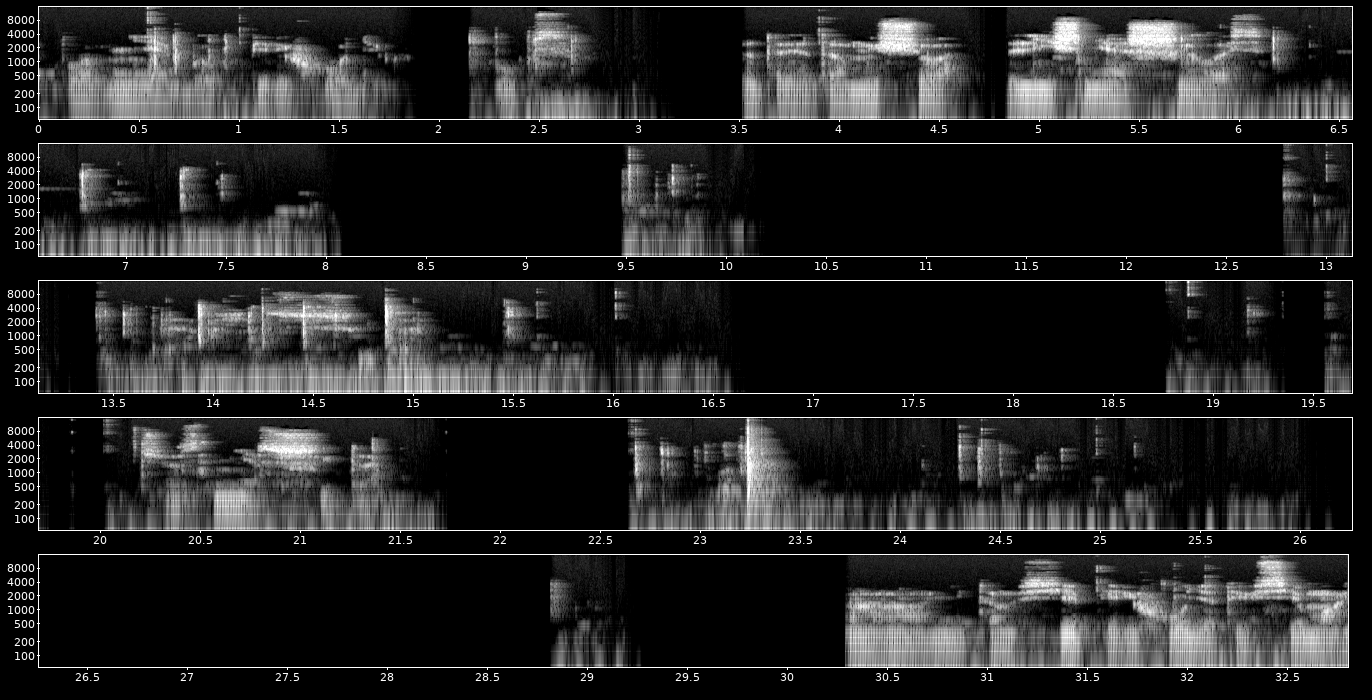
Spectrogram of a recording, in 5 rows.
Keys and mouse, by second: 0.7 Tab, 1.0-2.0 middle drag, 2.6 ctrl+z, 3.3 middle click, 7.3 ctrl+z, 8.9 middle click, 9.8 ctrl+z, 10.3 right click, 10.7 middle click, 13.0 middle click, 13.6 ctrl+z, 14.4 ctrl+z, 14.9 ctrl+z, 15.6 middle click, 18.7 click, 19.3 middle click, 19.8 right click, 21.7-22.8 right drag, 23.0 ctrl+z, 23.3-24.4 middle drag, 24.5 shift+z, 25.0-28.1 middle drag, 30.2-31.5 middle drag, 32.1 shift+middle click.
